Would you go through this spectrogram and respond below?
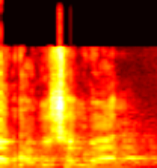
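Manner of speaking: loud, high-pitched simple-minded fool voice.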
